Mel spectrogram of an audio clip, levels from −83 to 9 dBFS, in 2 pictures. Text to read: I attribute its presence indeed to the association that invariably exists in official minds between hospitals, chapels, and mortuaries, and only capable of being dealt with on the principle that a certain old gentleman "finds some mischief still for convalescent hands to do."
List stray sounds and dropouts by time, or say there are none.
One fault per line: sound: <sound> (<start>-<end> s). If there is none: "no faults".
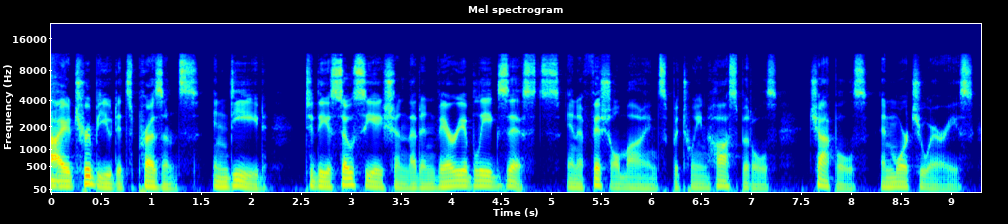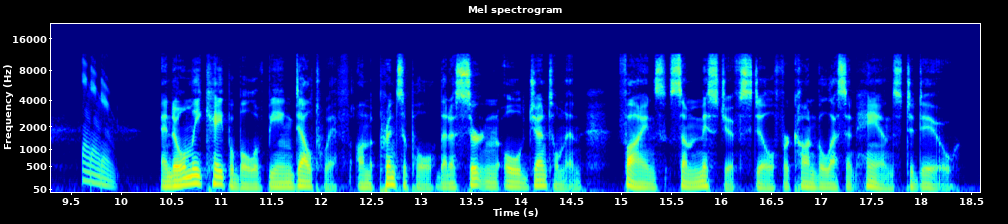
sound: chirp (9.6-10.0 s)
